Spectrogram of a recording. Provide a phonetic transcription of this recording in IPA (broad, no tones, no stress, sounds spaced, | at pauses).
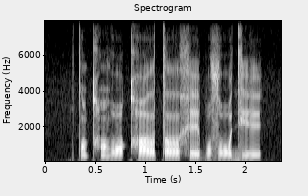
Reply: tˤ ũ qʰ ẽ ðˤ uː qʰ ʌː t ʌː x eː b u zˤ uː dʲ e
